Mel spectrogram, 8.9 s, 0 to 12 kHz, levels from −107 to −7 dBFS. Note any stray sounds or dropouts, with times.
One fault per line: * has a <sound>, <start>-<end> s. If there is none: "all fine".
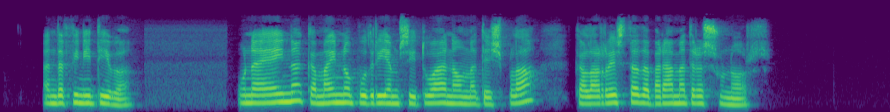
all fine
